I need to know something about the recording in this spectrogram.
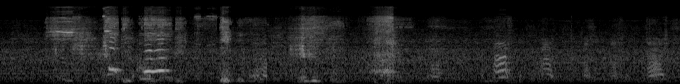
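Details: Cardigan Welsh Corgi puppies four days old, litter born January 25th 2011, giving faint scattered squeaks and short whines over soft rustling and handling noise.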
